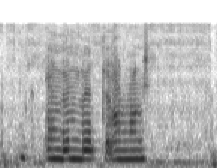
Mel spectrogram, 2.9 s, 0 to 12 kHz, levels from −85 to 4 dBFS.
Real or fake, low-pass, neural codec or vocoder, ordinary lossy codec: fake; 7.2 kHz; codec, 16 kHz, 4 kbps, X-Codec, HuBERT features, trained on LibriSpeech; MP3, 64 kbps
